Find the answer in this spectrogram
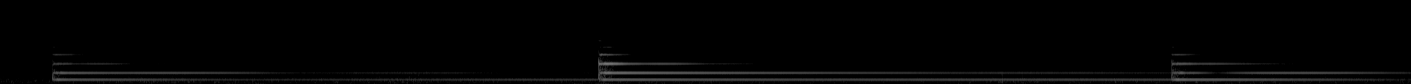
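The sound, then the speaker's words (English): A meditation bell is struck three times, about six seconds apart, each clear resonant tone lingering and slowly fading into quiet. No voices are heard. “So I'll just ring the bell to. let these words uh, dissolve and go back to the silence.”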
